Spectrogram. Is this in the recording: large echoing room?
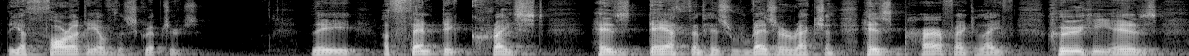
yes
